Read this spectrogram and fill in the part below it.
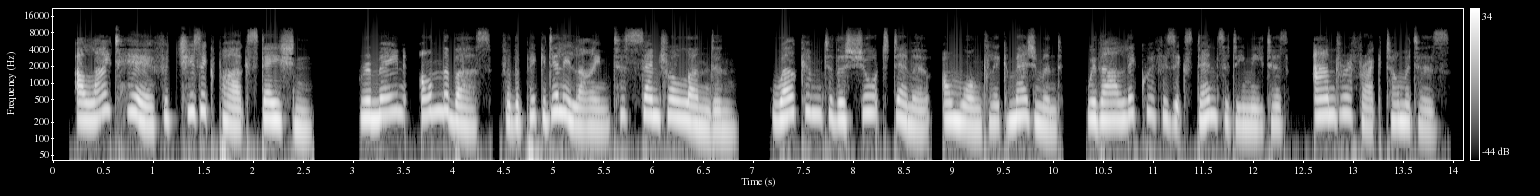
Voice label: British F, British English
